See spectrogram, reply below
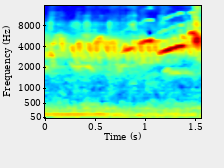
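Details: Double-collared seedeater (coleiro), a caged male challenging two free birds to fight, sings a rapid run of high buzzy notes rising into sharp whistled upslurs, loud and close.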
